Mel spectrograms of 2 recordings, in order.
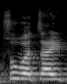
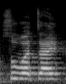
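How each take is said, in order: Both takes have the same delivery.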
